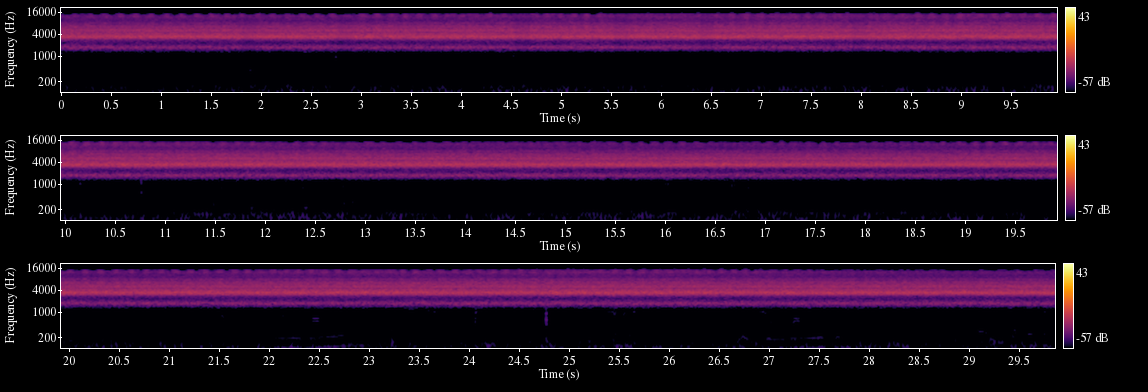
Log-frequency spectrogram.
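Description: Faint, steady high-pitched insect chorus.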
